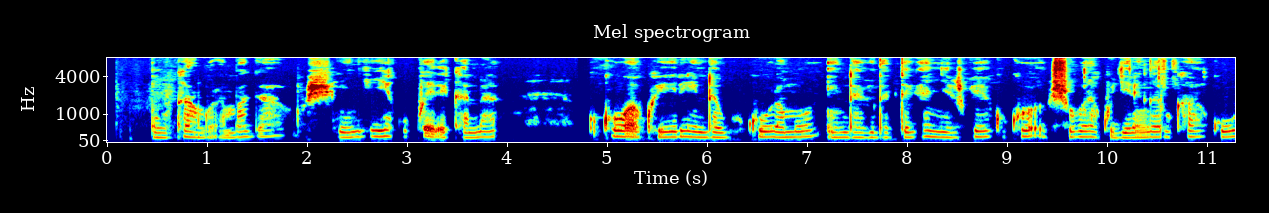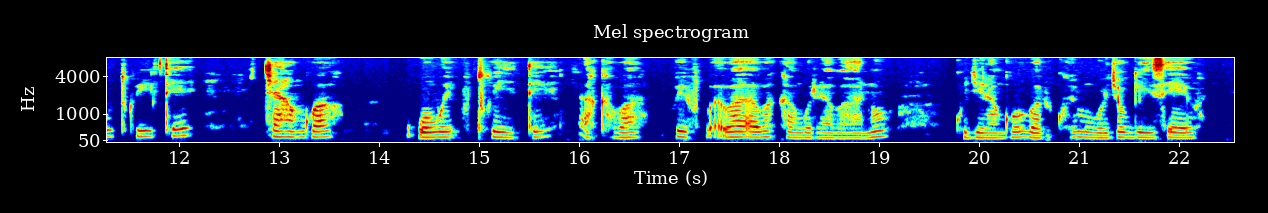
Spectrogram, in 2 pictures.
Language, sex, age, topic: Kinyarwanda, female, 18-24, health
